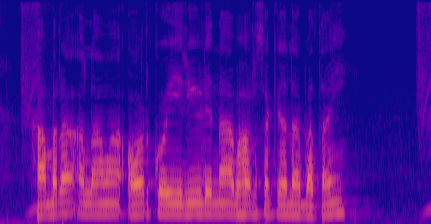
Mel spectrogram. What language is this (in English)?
Bhojpuri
